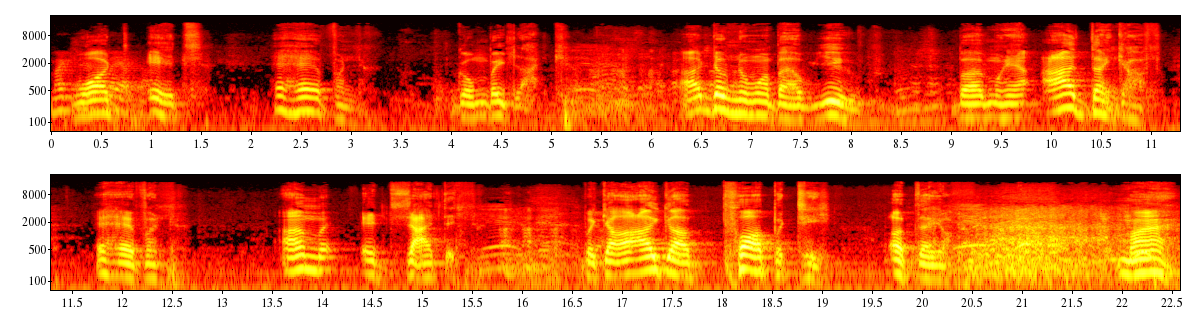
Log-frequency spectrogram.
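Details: Adult man with cerebral palsy, described as hard to understand in places; dysarthria (cerebral palsy).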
